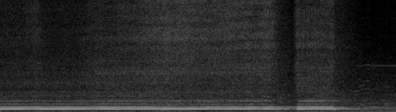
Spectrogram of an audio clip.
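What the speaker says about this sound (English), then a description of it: "specific other whistle that I had, and it was the Liberty Bell." The steam whistle of the Liberty Belle riverboat at Walt Disney World sounds one loud, sustained chord-like blast with a hiss of steam, briefly wavering near the end before it fades.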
